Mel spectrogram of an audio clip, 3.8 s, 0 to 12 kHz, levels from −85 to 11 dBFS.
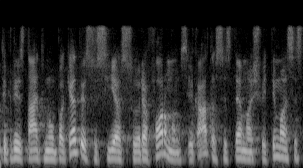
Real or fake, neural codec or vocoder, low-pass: real; none; 7.2 kHz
